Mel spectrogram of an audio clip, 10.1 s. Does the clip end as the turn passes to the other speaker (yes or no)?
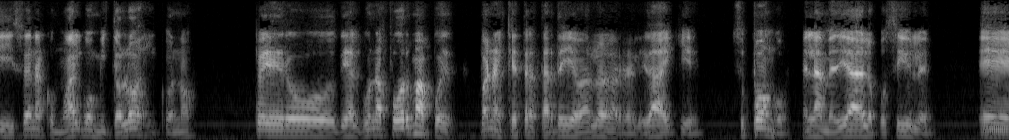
no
